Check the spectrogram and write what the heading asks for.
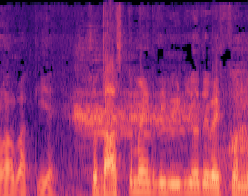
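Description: A calf bawling in several calls in a row, one of them higher and more strained about a second in.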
